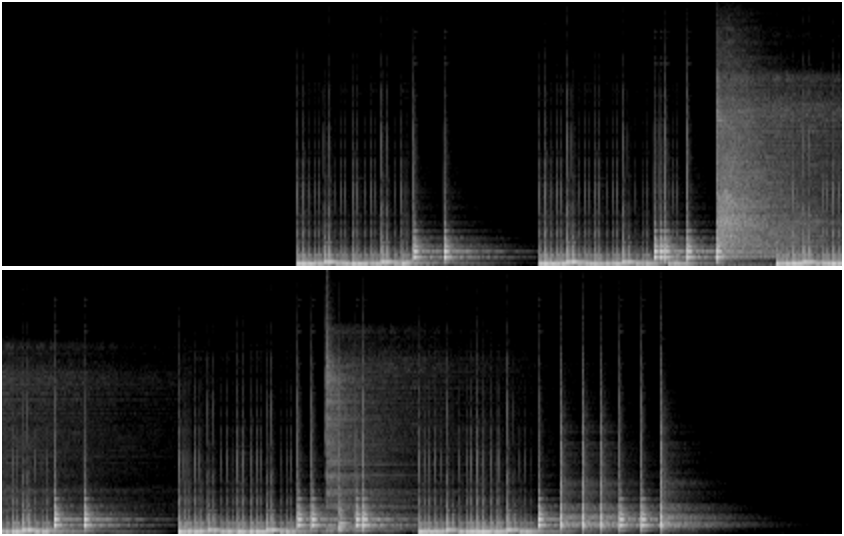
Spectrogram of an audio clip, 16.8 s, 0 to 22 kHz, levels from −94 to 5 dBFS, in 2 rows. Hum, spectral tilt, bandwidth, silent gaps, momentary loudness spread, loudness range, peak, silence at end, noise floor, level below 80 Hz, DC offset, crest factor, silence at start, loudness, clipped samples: none; -4 dB/octave; 16.5 kHz; none; 6 LU; 4 LU; -2 dBFS; 1.55 s; -89 dBFS; -76 dBFS; under 0.1%; 24 dB; 2.95 s; -25 LUFS; under 0.1%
